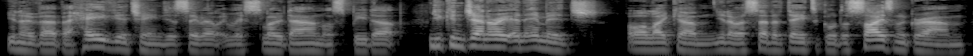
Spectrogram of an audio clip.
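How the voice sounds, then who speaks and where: A man's voice: lowish voice, a little fast, hardly any pauses. A man co-hosting a casual podcast, joking and laughing as he gives loose explanations. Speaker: podcast co-host. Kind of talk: casual chat.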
